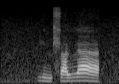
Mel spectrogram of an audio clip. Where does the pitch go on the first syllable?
low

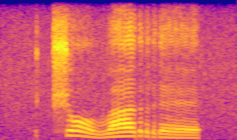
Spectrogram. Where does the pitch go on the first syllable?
falling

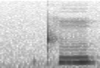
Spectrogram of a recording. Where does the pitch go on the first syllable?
high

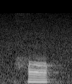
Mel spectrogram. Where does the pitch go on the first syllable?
low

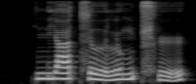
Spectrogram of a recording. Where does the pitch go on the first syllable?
rising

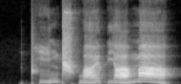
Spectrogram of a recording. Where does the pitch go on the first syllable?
rising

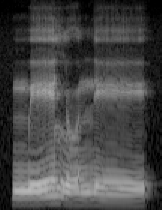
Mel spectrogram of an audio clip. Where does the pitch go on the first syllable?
rising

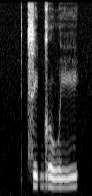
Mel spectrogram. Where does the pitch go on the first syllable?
high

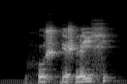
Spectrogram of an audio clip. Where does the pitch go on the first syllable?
low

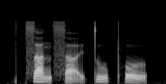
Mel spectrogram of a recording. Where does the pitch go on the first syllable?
falling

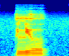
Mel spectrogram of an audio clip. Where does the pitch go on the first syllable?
high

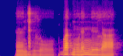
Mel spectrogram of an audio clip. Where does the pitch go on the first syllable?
low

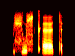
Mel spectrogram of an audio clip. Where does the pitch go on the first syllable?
low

